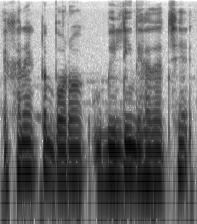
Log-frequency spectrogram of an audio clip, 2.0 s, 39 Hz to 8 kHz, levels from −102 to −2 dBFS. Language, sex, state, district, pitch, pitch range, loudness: Bengali, male, West Bengal, Cooch Behar, 115 Hz, 115-130 Hz, -14 LUFS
